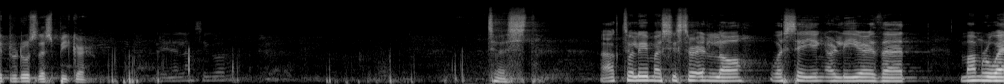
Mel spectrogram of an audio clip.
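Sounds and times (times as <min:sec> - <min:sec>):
man speaking into microphone: 0:00.0 - 0:02.5, 0:04.8 - 0:10.0
microphone handling knocks: 0:01.0 - 0:02.5, 0:03.2 - 0:04.9.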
